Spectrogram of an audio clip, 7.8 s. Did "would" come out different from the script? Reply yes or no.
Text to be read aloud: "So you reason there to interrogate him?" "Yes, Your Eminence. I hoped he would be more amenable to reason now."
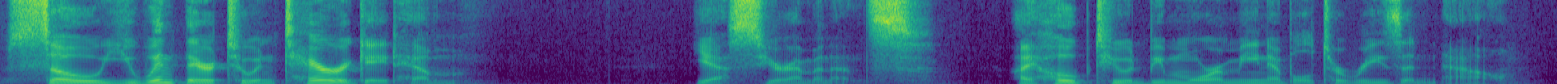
no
